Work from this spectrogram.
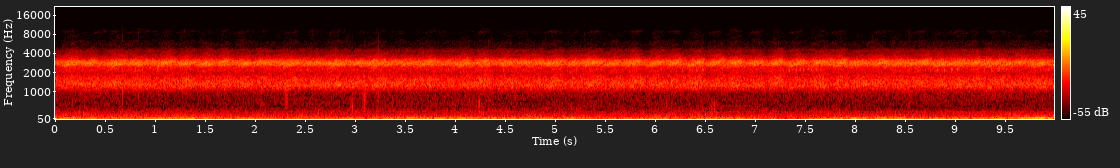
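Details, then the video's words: Many frogs in full chorus at midnight in paddy fields of Nagaoka, Niigata, Japan, Zoom H4n recording; constant overlapping croaks forming a steady drone, with a few brief clicks and soft low background rumble. "The frog sound at mid night (環境,自然音 -深夜のカエル大合唱-)"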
